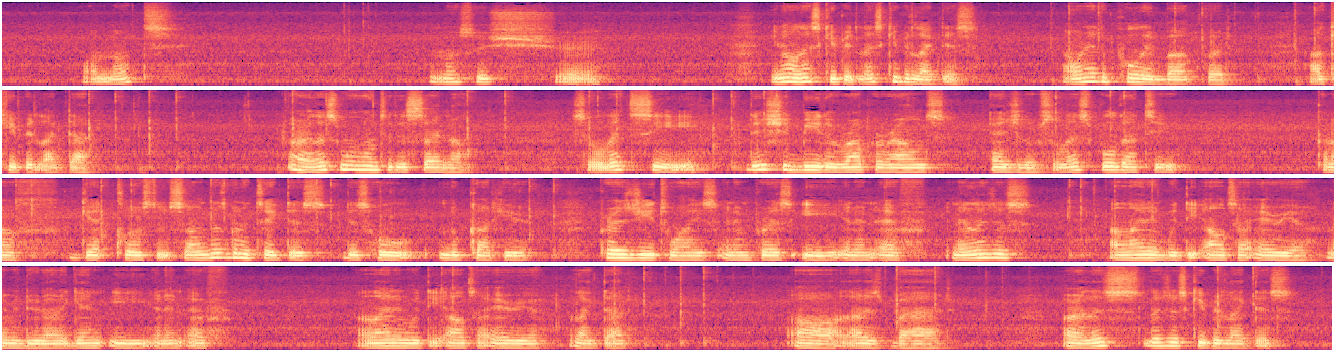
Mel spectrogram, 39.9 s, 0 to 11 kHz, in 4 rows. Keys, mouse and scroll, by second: 3.1 ctrl+z, 6.6 scroll down 2, 6.9 a, 7.4-7.8 scroll down 2, 7.8 a, 8.3 shift+middle click, 8.8 scroll down 2, 9.1-9.6 shift+middle drag, 9.6 Tab, 10.4 Tab, 10.4-16.0 middle drag, 10.5-10.9 scroll up 2, 11.6-12.1 scroll up 2, 12.1-12.4 scroll down 2, 14.2-14.6 scroll up 2, 15.1-15.6 scroll up 2, 16.0 right click, 16.5 g, 18.1 click, 18.6 right click, 18.9 g, 20.5 click, 20.8 scroll down 2, 21.0 shift+middle click, 21.8 alt+right click, 22.6 right click, 23.1-23.6 scroll down 2, 23.6-23.9 scroll up 2, 24.2-28.4 shift+middle drag, 24.4-25.0 scroll up 2, 25.0 scroll up 1, 25.1 g, 28.4 shift+click, 28.5 scroll down 2, 28.7-33.6 shift+middle drag, 29.1-29.7 scroll up 1, 29.7 ctrl+z, 30.5 g, 33.6 shift+click, 34.6-39.9 shift+middle drag, 34.6 scroll down 1, 37.9 ctrl+z.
